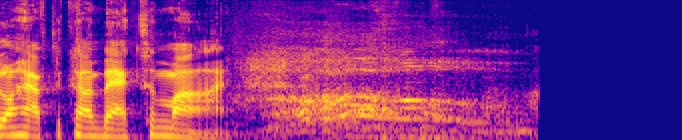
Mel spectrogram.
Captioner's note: audience hooting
